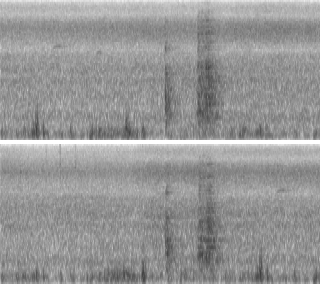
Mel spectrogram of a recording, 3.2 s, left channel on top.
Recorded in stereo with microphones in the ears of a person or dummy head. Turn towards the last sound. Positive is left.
turn(degrees=60)  # may be behind; listen again after turning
